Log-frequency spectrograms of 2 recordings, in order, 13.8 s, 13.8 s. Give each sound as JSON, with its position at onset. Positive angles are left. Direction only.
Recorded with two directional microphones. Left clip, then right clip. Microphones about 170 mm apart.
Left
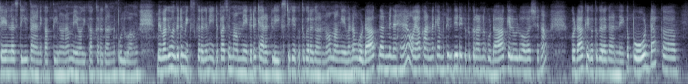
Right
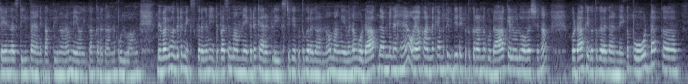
{"t": 0.0, "sound": "a woman's voice", "side_deg": 15}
